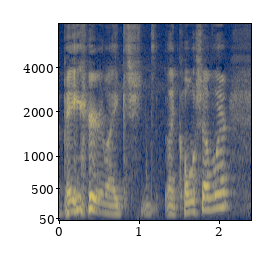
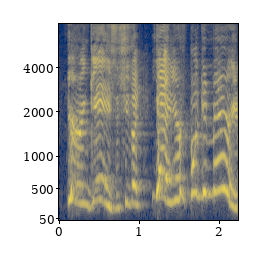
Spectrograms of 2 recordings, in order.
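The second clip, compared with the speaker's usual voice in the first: higher, louder hammed-up bickering; mock family quarrel; 8 semitones higher, 11 dB louder than usual. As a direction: yell it like a sitcom fight.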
